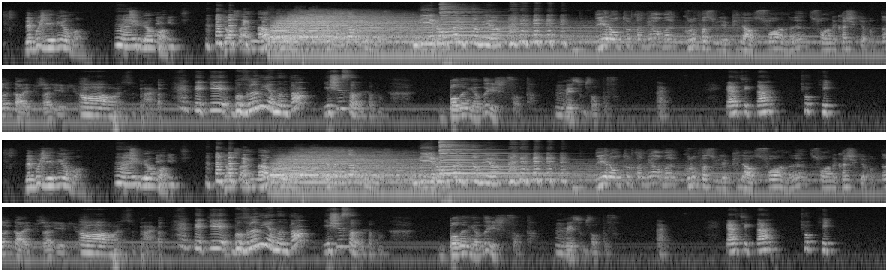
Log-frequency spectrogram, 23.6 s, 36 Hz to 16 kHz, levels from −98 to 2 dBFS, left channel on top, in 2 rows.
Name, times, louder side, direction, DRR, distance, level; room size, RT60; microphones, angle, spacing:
voice 1, 0.3-1.1 1.7-2.2 2.9-3.9 4.3-6.1 7.6-12.6 17.0-17.1 17.6-18.9 19.2-19.5 19.8-19.9, equal, 60° left, -5 dB, 1.3 m, -32 dB
voice 2, 1.5-2.1 2.7-3.3 5.5-7.5 12.8-13.4 13.7-13.8 14.1-15.8 16.1-16.6 19.2-19.3 20.5-20.6 21.4-22.1 22.5-22.8, left 1 dB, 15° right, -4 dB, 0.8 m, -29 dB
sound 1, 3.5-14.9, left 1 dB, 85° left, 0.6 m, -31 dB
Keyboard (musical), 5.8-10.0, right 4 dB, 80° right, 0.5 m, -34 dB
2.6 x 2.0 x 2.4 m, 0.28 s
head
